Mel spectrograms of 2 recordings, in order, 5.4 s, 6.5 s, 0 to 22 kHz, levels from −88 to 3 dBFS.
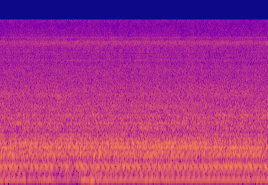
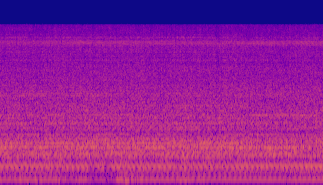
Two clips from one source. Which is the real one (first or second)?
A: second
